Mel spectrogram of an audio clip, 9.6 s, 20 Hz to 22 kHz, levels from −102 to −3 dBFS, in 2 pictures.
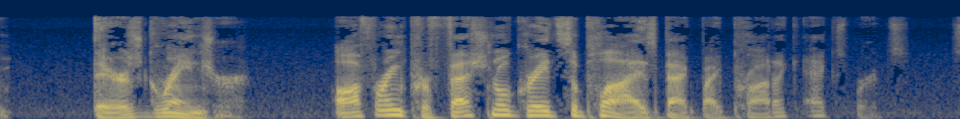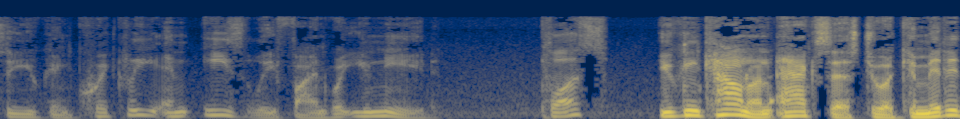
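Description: From 4.83 to 7.01 s the automatic gain control rises. The level reaching the microphone has dropped by about 14 dB, so the gain climbs slowly, by about 4 dB over roughly two seconds. The voice and the room noise swell together. That shared rise marks it as a gain change rather than the talker moving, as around 3 s and 7.5 s, where only the voice changes and the background stays put.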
